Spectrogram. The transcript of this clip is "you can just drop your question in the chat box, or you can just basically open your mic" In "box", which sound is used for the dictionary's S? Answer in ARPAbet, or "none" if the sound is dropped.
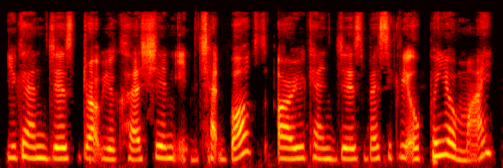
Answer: S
